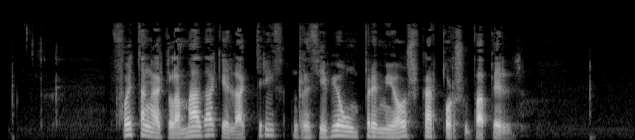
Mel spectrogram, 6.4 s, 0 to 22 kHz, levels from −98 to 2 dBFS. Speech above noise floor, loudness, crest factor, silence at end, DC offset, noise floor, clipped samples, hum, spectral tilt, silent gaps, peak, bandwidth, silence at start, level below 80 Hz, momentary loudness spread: 50 dB; -27 LUFS; 22 dB; 1.25 s; under 0.1%; -77 dBFS; under 0.1%; none; -6.5 dB/octave; none; -6 dBFS; 11 kHz; 1.2 s; -64 dBFS; 12 LU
